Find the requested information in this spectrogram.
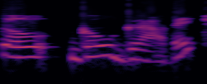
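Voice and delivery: ordinary talk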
